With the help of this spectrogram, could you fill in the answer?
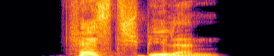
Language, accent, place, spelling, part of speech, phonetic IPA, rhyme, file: German, Germany, Berlin, Festspielen, noun, [ˈfɛstˌʃpiːlən], -ɛstʃpiːlən, De-Festspielen.ogg
- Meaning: dative plural of Festspiel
